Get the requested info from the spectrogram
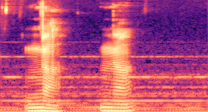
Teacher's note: The N with a dot over it is the guttural nasal, like the N in our NG sounds.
